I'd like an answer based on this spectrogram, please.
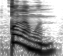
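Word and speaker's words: قَلَمٌ: empat kali yang pertama dibacanya qolamun qolamun qolamun qolamun qolamun yang kelimanya betul dan keempatnya kurang tepat Nah kenapa pendek semua tekan ha kalau seandainya kita mau check lagi bukunya sedangkan saya enggak bercahaya ini bacanya kolam On ini silakan dicek bukunya pendek semua ya jadi sekali lagi ini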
